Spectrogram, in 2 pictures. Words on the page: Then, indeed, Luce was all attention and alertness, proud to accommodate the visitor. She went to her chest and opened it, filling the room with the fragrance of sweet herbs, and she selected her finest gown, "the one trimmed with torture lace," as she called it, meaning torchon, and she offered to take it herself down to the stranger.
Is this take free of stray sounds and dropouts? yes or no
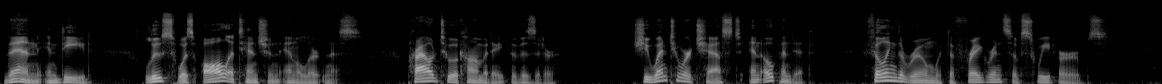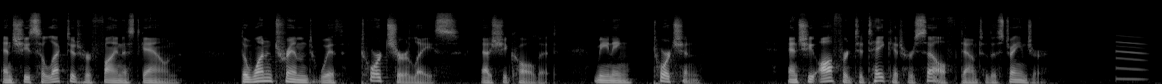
no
